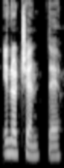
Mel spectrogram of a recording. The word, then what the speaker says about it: Innocente: Only how do you pronounce it in Italian? Innocente.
